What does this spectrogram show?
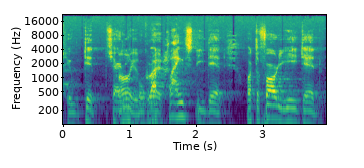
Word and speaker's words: Planxty: He also reminded me there that when we started off first, nobody could pronounce the word Planxty. People used to call us Planxty, Plantex, Planetaxi. It took a few years before people could say Planxty.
